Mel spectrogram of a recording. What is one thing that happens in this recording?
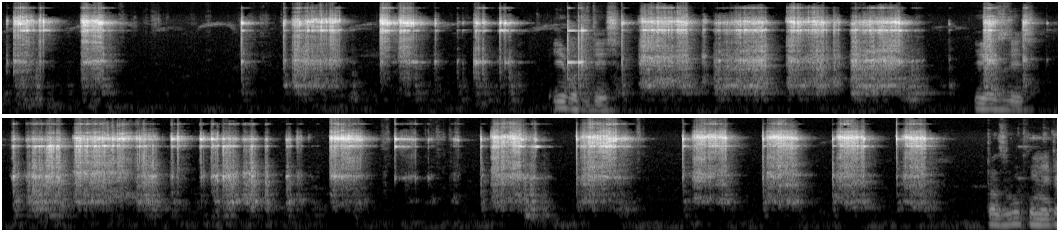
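A metal file rasps in repeated strokes against a steel rod.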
